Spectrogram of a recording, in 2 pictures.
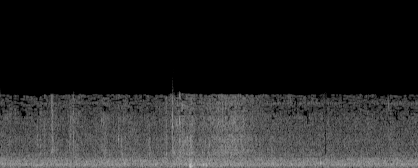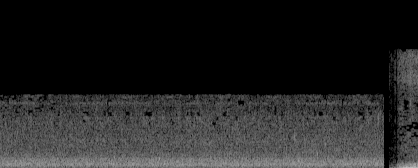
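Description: Steady rush of flowing river water, with a brief louder noise about two seconds in; it cuts off abruptly near the end.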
